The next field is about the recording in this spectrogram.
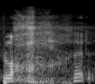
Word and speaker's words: Blocher: Der Vater von Ex-Bundesrat Christoph Blocher war Turnlehrer.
